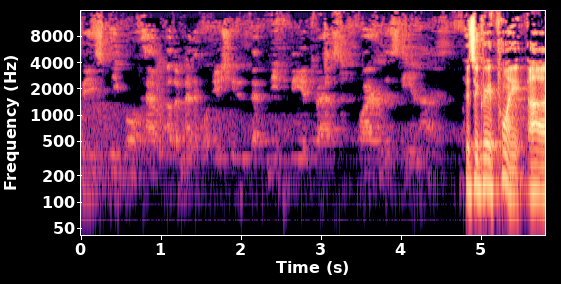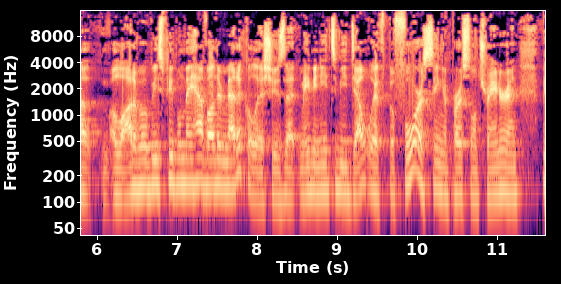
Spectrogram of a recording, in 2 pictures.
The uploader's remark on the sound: In this seminar—recorded live in Long Beach, California.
